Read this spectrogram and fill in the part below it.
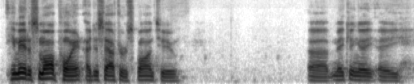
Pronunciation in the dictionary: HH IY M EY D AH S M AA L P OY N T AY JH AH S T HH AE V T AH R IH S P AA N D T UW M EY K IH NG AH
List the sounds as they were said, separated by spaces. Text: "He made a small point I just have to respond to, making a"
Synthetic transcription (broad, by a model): HH IY M EY D AH S M AA L P OY N T AY JH AH S T HH AE F T AH R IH S P AA N T UW M EY K IH NG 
